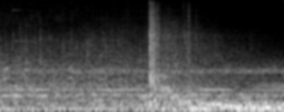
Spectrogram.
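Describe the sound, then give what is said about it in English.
A single sharp rifle shot cracks out about halfway through, cutting above a loud, continuous rumble of engine and crowd noise that carries on before and after it. The shot is fired in downtown Dallas at an open-top limousine carrying the President and First Lady, and misses its target. “She doesn't know it yet, but that was a gunshot.”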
